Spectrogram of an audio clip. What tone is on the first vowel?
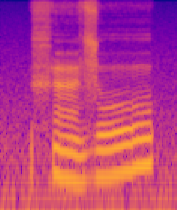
low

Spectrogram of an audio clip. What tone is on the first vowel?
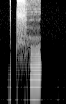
rising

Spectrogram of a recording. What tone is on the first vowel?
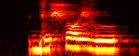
rising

